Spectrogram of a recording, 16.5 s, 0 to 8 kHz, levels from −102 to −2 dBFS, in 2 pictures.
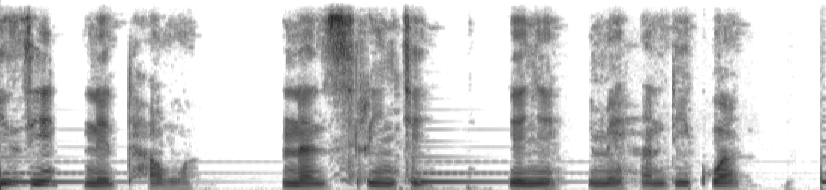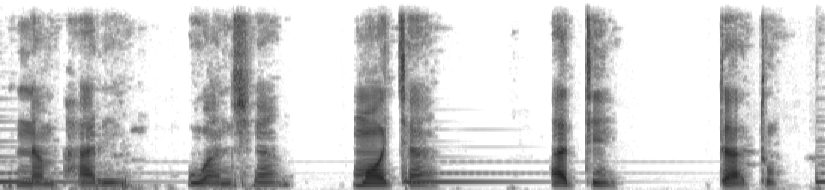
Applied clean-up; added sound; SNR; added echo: none; Dishes, pots, and pans; 15 dB; none.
